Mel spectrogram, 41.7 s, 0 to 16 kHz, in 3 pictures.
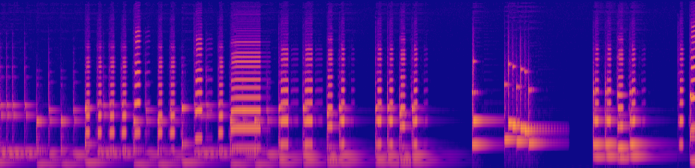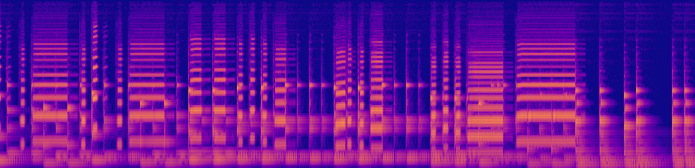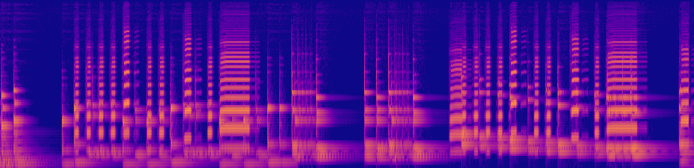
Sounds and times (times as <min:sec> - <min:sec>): Music: 0:00.0 - 0:41.6.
